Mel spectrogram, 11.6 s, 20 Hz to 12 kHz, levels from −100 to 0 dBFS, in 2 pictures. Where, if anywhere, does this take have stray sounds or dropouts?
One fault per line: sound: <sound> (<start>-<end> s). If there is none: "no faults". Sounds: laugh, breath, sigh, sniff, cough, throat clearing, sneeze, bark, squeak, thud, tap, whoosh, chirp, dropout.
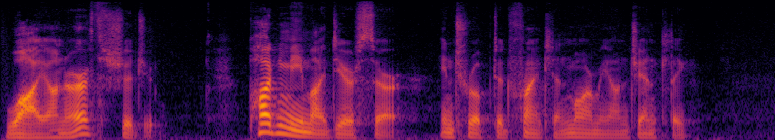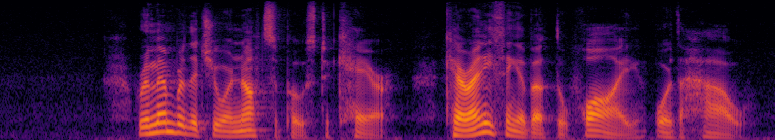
no faults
